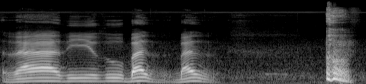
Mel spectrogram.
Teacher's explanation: Nah, sekarang di ayat ke-6 itu zalnya, zal juga hati-hati juga ya, itu zal 2 ya, yang di ujung lidah makhrajul hurufnya za ya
